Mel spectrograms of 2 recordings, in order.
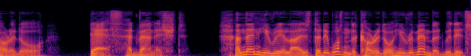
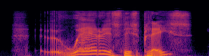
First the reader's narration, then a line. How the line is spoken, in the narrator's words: He said hoarsely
